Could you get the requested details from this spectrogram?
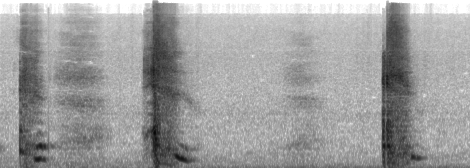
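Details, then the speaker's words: Sneezing triggered by the nasal swab of a lateral flow test: three loud, abrupt sneezes in quick succession with brief quiet breaths between, leaving the person's eyes watering. "I thought I would film myself doing a lateral flow test just to show you how much it makes me sneeze I hate doing that for everyone this is going to make me sneeze"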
